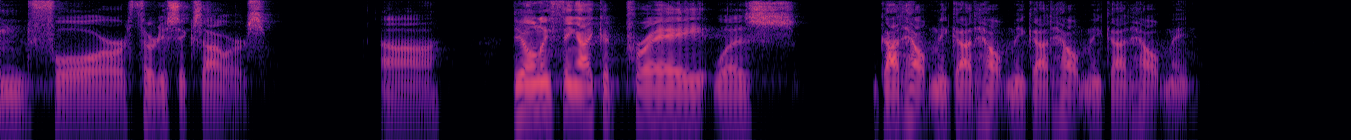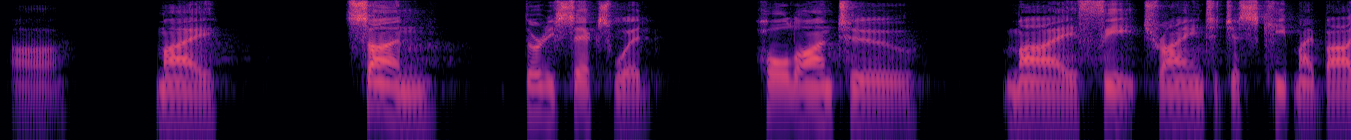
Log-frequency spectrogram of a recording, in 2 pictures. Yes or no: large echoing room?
yes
